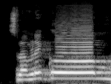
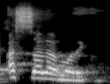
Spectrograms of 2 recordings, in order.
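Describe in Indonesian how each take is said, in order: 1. Suku kata terakhir kum dibaca panjang. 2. Suku kata terakhir kum dibaca pendek. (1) "setelah huruf kaf, itu dikasih huruf waw. Sehingga ada mad" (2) "Kumnya pendekin aja"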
